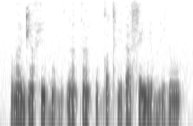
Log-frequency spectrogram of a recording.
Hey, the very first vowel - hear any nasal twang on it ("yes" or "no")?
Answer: yes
